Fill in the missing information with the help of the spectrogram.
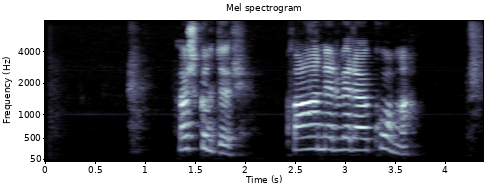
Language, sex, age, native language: Icelandic, female, 40-49, Icelandic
